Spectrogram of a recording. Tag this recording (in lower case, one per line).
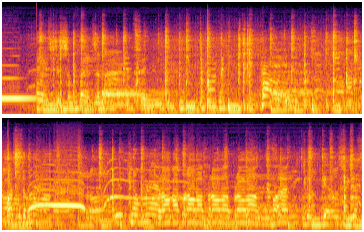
music
speech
